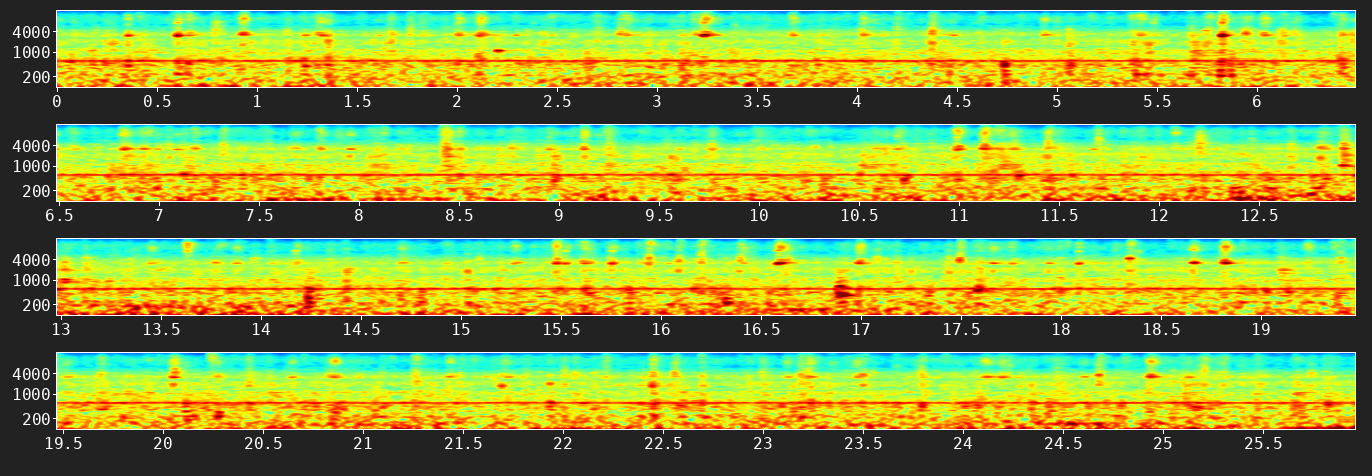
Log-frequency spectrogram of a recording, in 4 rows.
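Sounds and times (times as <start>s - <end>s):
thunderstorm rain heard from a patio in Salem Oregon: 0.0s - 25.9s.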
